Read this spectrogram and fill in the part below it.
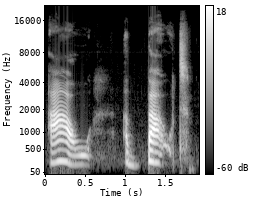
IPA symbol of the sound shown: aʊ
